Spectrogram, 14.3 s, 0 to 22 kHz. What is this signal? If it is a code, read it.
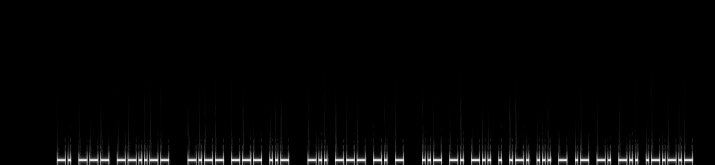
Morse code, heard as a keyed tone, about 22 wpm, 700 Hz. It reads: NO, YOU DONT UNDERSTAND.
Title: Sentences from Top 600 Words 22wpm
